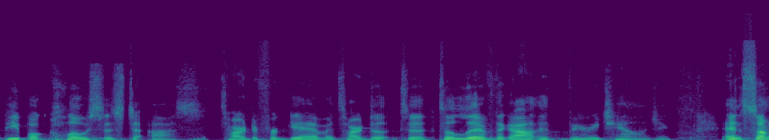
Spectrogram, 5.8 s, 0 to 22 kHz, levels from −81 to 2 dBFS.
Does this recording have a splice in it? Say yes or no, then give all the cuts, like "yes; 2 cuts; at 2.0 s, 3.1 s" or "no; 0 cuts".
yes; 2 cuts; at 1.6 s, 3.2 s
